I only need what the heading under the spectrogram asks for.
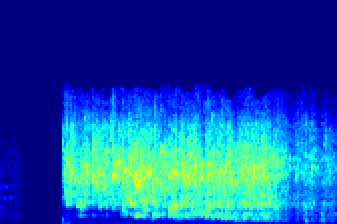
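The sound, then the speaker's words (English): Half a cup of water is poured into a Vitamix blender jar, a steady, bright splashing stream that starts abruptly after a short silence and runs for a couple of seconds, fairly loud, with no talking. “So what I'm going to do is I'm pulling out my Vitamix, and I have all my ingredients laid out. And what I'm going to do is I'm going to pour in my half a cup of water.”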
